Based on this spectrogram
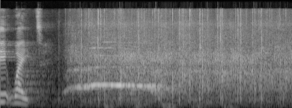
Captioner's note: audience cheering and applauding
